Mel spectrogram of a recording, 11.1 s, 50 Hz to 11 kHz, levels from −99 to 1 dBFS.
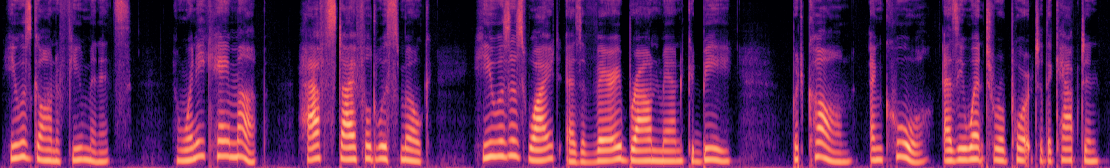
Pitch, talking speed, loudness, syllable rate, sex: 220 Hz, 205 wpm, -19 LUFS, 5.0 syllables/s, female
